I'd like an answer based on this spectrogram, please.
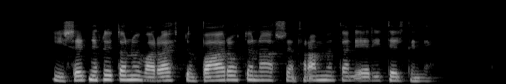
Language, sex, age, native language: Icelandic, female, 50-59, Icelandic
